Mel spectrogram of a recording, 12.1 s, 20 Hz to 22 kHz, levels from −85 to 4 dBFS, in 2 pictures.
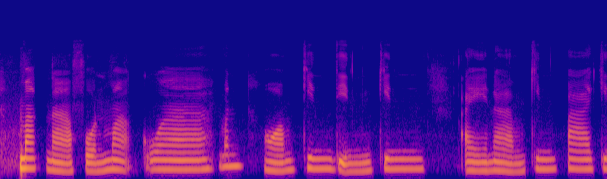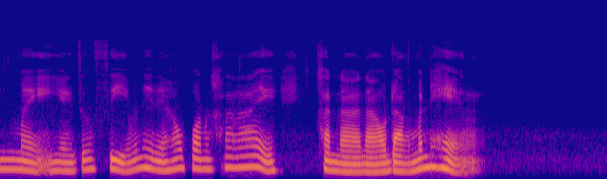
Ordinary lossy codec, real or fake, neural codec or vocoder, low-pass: none; real; none; 9.9 kHz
